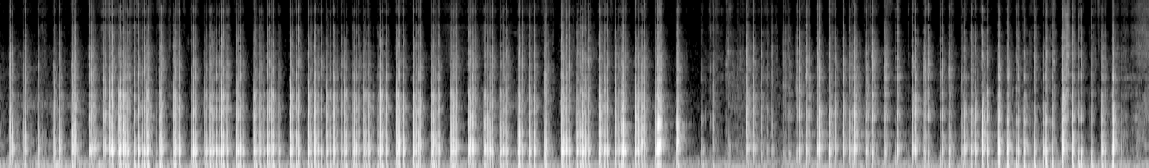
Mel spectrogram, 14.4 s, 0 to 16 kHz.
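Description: Fingertips and short nails rapidly tap and scratch the printed surface of a small white cardboard Samsung Galaxy phone box held in both hands. The dry, hollow clicks have a boxy mid-range tone around 400 Hz and die out almost instantly. They run in quick bursts, with a brief lull just before the ninth second.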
